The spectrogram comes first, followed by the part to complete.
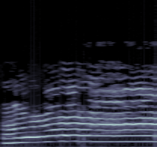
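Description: A voice holds one long suspense note, broken briefly at the start, then climbing slowly in pitch and levelling off high about halfway through. It is a build-up of suspense before an announcement.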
